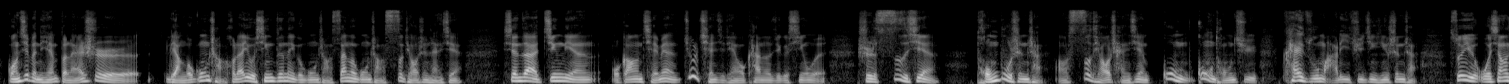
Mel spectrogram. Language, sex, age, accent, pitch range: Chinese, male, 20-39, native, 100-135 Hz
